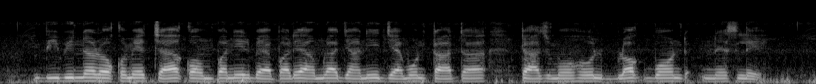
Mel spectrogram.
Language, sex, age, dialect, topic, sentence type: Bengali, male, 18-24, Standard Colloquial, agriculture, statement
